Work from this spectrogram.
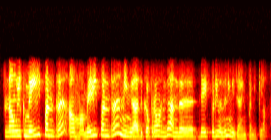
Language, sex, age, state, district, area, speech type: Tamil, female, 18-30, Tamil Nadu, Tirunelveli, urban, conversation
